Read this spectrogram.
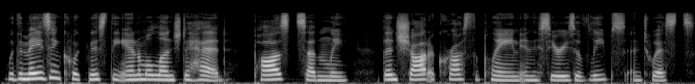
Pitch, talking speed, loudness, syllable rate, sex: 215 Hz, 180 wpm, -19 LUFS, 5.2 syllables/s, female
